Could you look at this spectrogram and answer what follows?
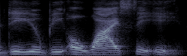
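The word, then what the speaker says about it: Du Bois: back and forth, and I have heard it pronounced Dubois all my life. But then I Googled it and they said it's Dubois. But if the family, we need to pronounce it the way the family wants us to pronounce it.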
